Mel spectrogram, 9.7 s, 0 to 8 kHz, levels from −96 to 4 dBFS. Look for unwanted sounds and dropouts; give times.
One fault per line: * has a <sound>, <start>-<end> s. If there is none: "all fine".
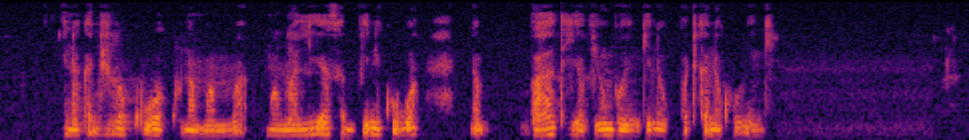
all fine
